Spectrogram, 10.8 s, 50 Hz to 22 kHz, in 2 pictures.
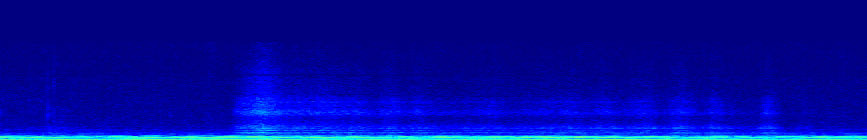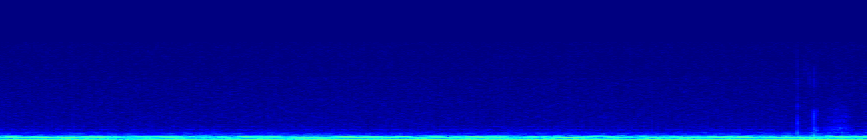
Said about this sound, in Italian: Tratteniamo il respiro per 3 secondi, 2, e poi espiriamo con il naso lentamente, emanando questo suono.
